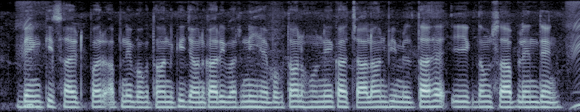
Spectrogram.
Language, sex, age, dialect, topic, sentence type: Hindi, male, 18-24, Kanauji Braj Bhasha, banking, statement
